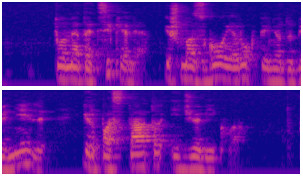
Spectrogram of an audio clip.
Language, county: Lithuanian, Panevėžys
